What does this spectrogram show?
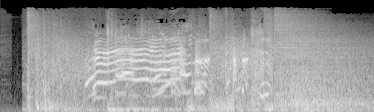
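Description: Fireworks go off in a loud, continuous barrage of crackling bursts and booms, with high whistling tones sweeping up and down partway through.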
